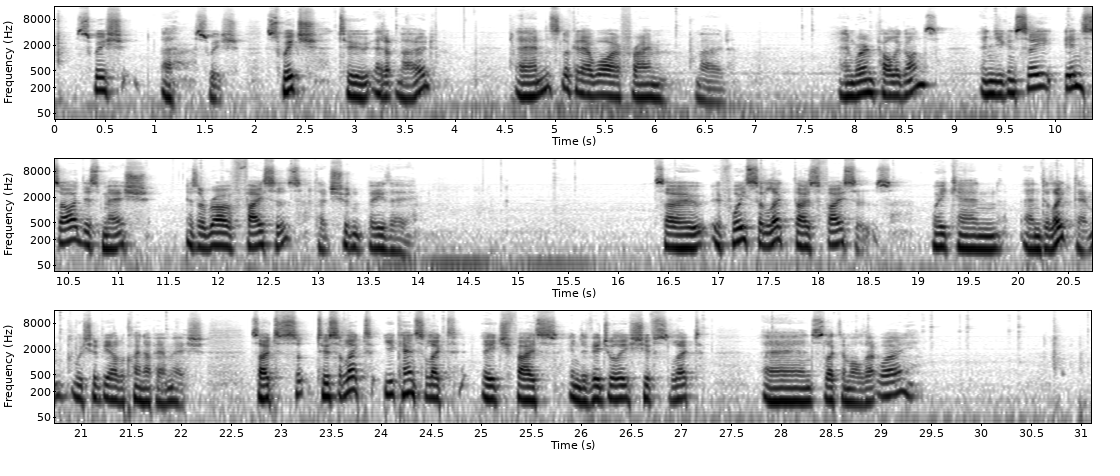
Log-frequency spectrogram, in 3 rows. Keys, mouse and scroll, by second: 2.8-4.5 middle drag, 4.5 z, 5.1-7.0 middle drag, 7.4-9.4 drag, 8.2-14.2 middle drag, 14.8-18.4 middle drag, 18.7-23.1 middle drag, 23.3-24.5 middle drag, 24.5-31.1 right drag, 31.0-31.1 drag.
